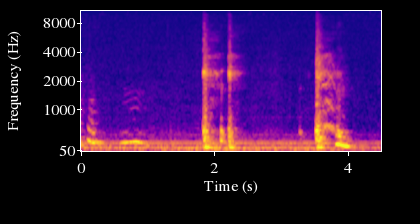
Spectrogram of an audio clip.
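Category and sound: human body sound, coughing and throat clearing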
